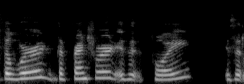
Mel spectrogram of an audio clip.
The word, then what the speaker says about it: feuille: It's almost like oi, like boy, feuille. Feuille. But yeah, it could be, could be a regional thing. Like feuille.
